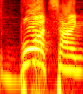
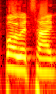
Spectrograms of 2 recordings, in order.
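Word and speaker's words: Boateng: terrible carding game moments boitang is next apparently i say it wrong so i've tried to say it very very well there we've got moments boa tang and i think i'm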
